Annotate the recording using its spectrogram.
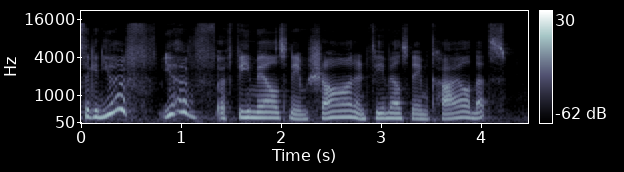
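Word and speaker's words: Siân: Well, I mean, Sean it's Welsh and it's SIAN and it has a little, like, I don't know what it's called. It's a little diacritical.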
